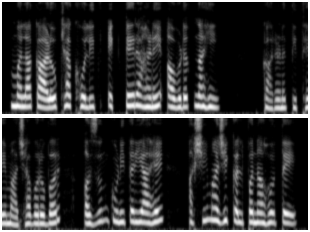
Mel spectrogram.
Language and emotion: Marathi, fearful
